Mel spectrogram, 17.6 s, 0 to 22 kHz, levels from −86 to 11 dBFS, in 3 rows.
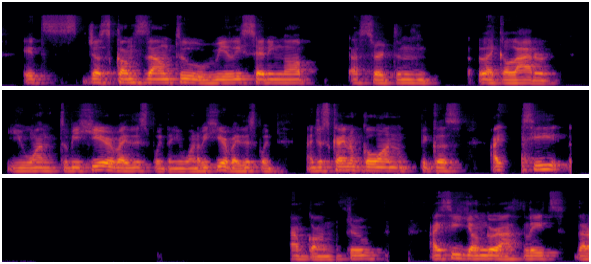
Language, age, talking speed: English, 20-39, 165 wpm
